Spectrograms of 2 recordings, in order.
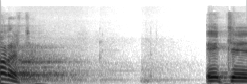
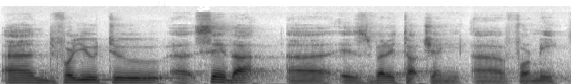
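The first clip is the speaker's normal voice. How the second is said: moved to tears; 6 semitones lower than usual. Real, not acted. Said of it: "You're making me cry".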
